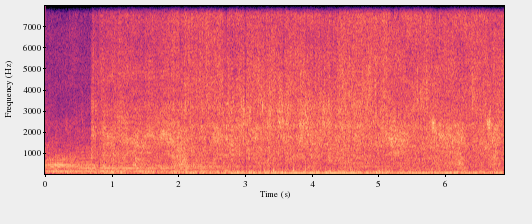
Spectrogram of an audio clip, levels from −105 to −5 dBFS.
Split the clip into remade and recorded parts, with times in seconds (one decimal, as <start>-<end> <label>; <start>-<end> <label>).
0.0-0.4 recorded; 0.4-2.1 remade; 2.1-6.9 recorded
